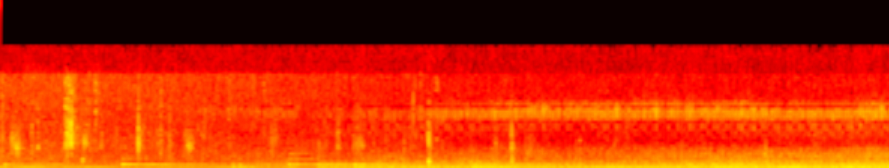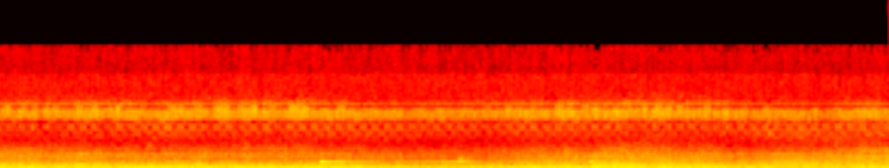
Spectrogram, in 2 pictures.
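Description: A car driving along with a steady engine hum and road noise, loud and unbroken throughout, with no talking.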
